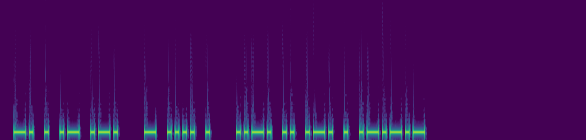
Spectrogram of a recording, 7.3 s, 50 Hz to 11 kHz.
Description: Morse code, heard as a keyed tone, about 25 wpm, 700 Hz. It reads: NEAR THE FIRE.
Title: Sentences from Top 1600 Words 25wpm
